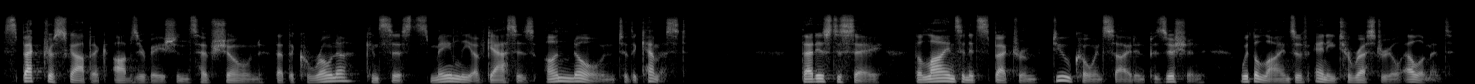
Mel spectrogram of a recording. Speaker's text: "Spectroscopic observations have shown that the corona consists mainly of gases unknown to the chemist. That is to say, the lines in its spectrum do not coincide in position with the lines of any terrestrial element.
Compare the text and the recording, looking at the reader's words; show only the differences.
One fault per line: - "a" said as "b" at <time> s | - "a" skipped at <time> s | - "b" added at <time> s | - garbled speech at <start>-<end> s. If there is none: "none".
- "not" skipped at 10.7 s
